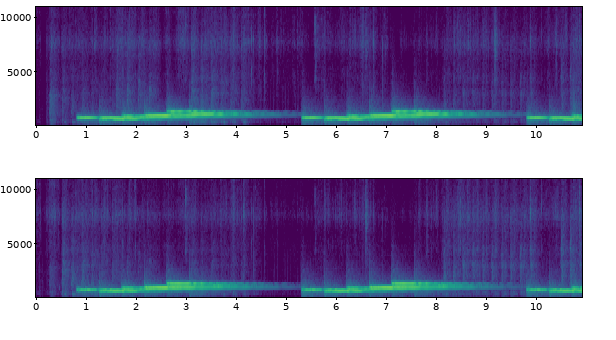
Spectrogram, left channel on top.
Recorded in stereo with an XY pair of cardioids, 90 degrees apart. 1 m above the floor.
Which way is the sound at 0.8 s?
40° right.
